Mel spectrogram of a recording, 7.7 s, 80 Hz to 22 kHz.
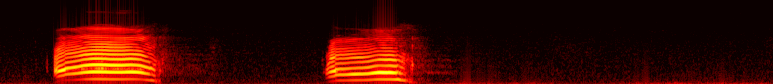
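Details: Weddell seal pup lying on the ice shelf at Terre Adélie, Antarctica, calling its mother on a quiet, sunny afternoon, 15 November 2009 at 17:30, recorded with a Rode NT4. Two clear, rich, voice-like wails, each about a second long, spaced two seconds apart.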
